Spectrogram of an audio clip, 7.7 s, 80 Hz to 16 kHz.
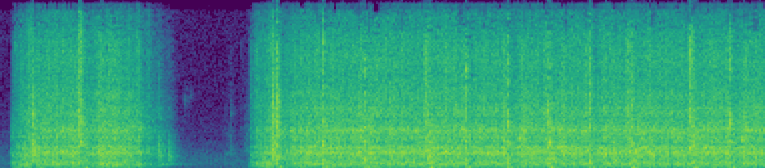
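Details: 1952 Gravely L single-cylinder, night three, running on the carburetor and throttle setup from a 53 L after suspected fuel delivery problems, set to idle, loose electric-start connection diagnosed: after a brief quiet gap it fires into a steady, even beat, no misses.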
